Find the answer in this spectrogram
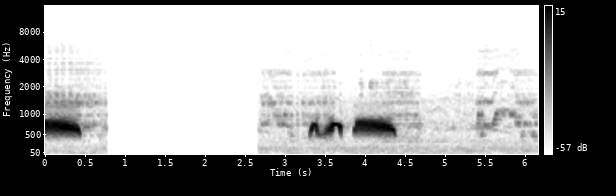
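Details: Decoy spotted dove cooing to draw in wild doves. One full phrase, a wavering double note and then a steady drawn-out coo, follows the tail of an earlier coo. Faint chirping comes after it.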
